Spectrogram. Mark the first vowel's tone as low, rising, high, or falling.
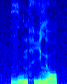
rising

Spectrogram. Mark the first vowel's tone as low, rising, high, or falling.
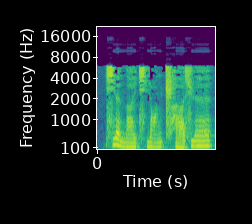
falling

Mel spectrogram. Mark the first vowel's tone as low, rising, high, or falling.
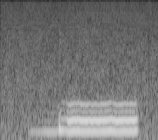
high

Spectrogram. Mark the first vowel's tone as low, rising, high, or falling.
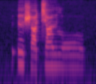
falling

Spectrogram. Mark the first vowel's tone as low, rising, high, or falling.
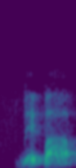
low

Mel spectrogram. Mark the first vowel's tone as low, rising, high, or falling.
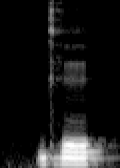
low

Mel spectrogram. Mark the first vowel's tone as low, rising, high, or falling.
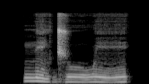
falling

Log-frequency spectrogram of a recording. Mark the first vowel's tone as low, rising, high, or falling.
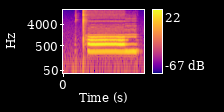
high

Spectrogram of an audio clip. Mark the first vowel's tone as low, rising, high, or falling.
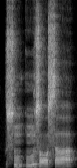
low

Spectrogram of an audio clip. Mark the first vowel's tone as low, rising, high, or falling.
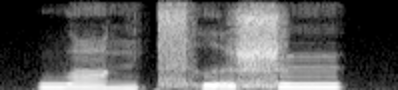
falling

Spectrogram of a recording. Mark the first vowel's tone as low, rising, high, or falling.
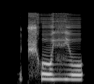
high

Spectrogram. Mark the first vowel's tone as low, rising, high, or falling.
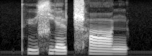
rising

